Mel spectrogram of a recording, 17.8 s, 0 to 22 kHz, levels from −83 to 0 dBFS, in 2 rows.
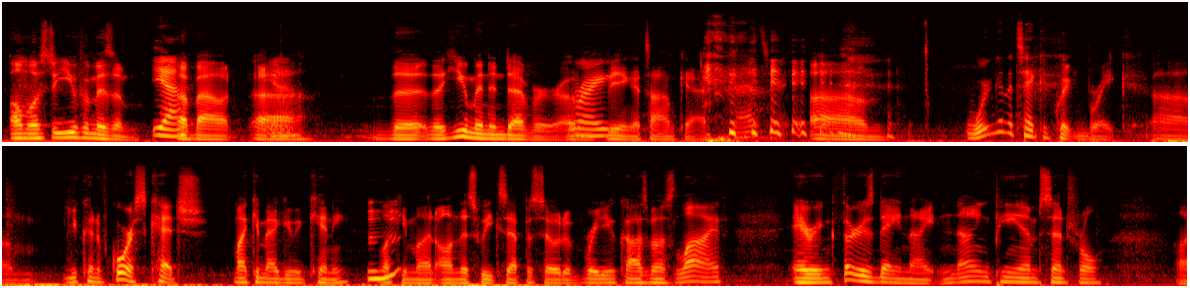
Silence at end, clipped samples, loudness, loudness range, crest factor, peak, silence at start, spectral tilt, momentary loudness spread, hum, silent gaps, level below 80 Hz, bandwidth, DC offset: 0 s; under 0.1%; -34 LUFS; 5 LU; 20 dB; -14 dBFS; 0 s; -5.5 dB/octave; 13 LU; none; none; -46 dBFS; 16 kHz; under 0.1%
